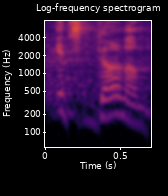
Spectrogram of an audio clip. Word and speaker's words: Dunham: mispronounced my last name I know Dunham not when you look at it it says don't have just done ham I think we've seen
